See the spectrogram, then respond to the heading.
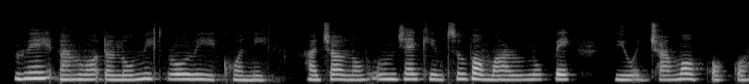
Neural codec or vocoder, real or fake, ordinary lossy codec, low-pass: codec, 16 kHz, 0.5 kbps, X-Codec, HuBERT features, trained on LibriSpeech; fake; none; 7.2 kHz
